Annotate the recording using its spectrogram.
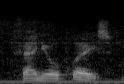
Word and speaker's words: Faneuil: Exactly. F-A-N-E-U-I-L, Faneuil Place.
